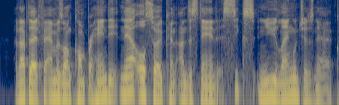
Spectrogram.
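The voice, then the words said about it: Australian English accent. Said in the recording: “my crazy Australian accent”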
